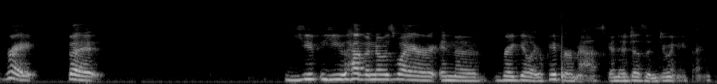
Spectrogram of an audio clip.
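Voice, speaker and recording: A woman's voice: medium pitch, steady tone, a little slow, darkish tone. A woman co-hosting a livestream in casual chat, chipping in with matter-of-fact remarks. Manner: brief matter-of-fact interjections. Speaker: livestream co-host. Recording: dull lo-fi livestream audio.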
